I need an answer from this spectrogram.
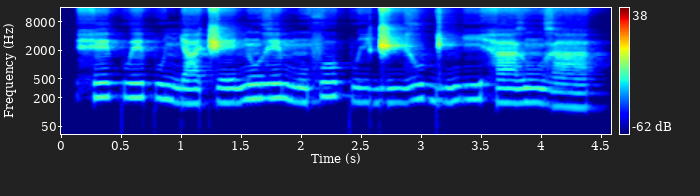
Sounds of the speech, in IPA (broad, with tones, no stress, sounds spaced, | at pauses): h eː˦ kʷ eː˦ p u˧ ɲ aː˨ t͡ʃ eː˨ n ũ˦ ɣ e˦ m ũ˨ f oː˦ kʷ iː˨ d͡ʒ iː˨ ɣ u˦ ɡ i˨ ŋ iː˦ h aː˧ ɣ ũ˧ ɣ aː˨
